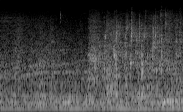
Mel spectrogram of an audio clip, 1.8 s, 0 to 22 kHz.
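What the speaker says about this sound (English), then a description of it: "I'm going to add about 2 cups of water to it, y'all." About two cups of water pour into a pot of gumbo, a steady close splashing rush that grows slightly brighter and fuller partway through.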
